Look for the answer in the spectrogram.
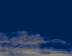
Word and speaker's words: حالوں: حالوں کے بیج، ایک بعض لوگ اس کو کچھ تلفظ درست نہیں ان کو سمجھ پاتے، آلو نہیں ہے، یہ ہا سے ہے، ہا الف ہا،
